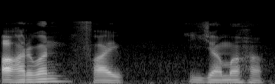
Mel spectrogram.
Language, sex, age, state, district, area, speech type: Urdu, male, 18-30, Bihar, Gaya, rural, spontaneous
